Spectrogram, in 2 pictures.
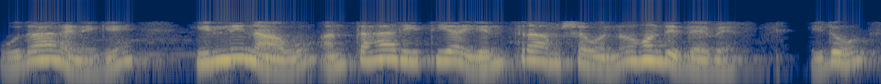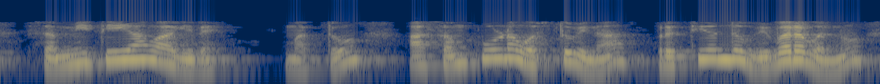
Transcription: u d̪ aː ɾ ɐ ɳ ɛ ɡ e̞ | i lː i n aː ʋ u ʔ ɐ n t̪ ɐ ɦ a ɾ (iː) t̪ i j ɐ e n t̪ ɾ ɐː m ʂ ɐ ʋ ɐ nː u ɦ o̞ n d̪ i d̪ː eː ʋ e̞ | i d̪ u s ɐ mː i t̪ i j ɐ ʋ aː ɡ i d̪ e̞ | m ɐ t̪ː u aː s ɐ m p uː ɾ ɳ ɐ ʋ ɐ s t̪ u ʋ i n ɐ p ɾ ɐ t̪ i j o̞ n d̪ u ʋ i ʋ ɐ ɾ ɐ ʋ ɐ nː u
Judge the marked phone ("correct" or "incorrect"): correct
